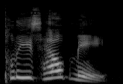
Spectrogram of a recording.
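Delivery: high, loud, drawn-out plea; hammed-up little boy screaming; mock scream. A narrator's reading. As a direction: scream slowly like a child in flames, cut off. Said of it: "Arnold stopped in mid-scream".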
